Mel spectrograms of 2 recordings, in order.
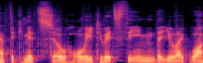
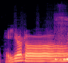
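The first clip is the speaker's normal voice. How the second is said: high, drawn-out game-character yolo; Theo; 9 semitones higher, 3 dB louder than usual. Retold or imitated. Player imitates how the game sounds out yolo, playful high impression. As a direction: mimic the game's voice, pitched up and stretched out. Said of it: "it actually".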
